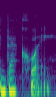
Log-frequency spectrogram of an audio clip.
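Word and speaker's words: Bequia: the biggest island in the Grenadines this is bekoi that's how you pronounce that koi and um it is not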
